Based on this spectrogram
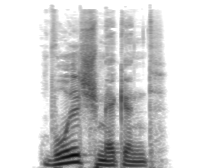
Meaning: tasty, palatable, delicious
- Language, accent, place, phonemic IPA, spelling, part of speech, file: German, Germany, Berlin, /ˈvoːlˌʃmɛkənt/, wohlschmeckend, adjective, De-wohlschmeckend.ogg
